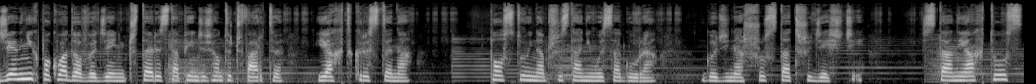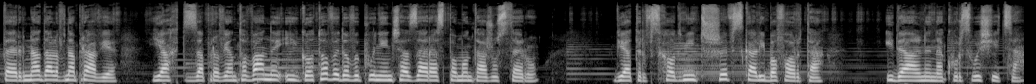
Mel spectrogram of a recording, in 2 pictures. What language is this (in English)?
Polish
